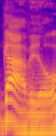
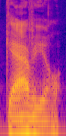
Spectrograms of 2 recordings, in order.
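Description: First: It is said in a put-on British accent. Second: It is said in a plain, everyday accent.

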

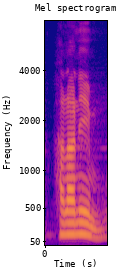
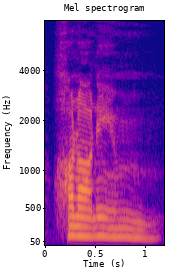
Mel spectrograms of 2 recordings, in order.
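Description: First: It is said plainly, in an ordinary voice. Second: It is said in a solemn, pious voice. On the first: An ordinary person is speaking. "그냥 우리처럼 하나님 이렇게 안 부르고" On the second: The speaker is showing off religious devotion. "억양도 아주 거룩하게 발음을 합니다"

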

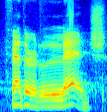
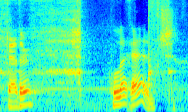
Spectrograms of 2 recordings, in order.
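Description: First: It is said fast, syllables run together. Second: It is said slowly, syllables apart.

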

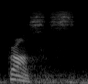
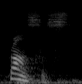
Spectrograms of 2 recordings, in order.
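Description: No difference in how they are said.

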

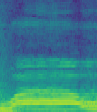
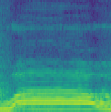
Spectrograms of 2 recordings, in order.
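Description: No difference in how they are said.

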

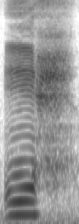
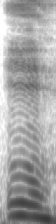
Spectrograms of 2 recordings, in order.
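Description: First: The h is harsh, squeezed from the throat. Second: The h is a light, breathy sound. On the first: The speaker calls it wrong. "bukan huruf ha" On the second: The speaker calls it right. "itu huruf h"

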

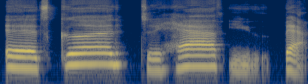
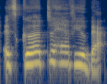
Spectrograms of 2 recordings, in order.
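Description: First: The sentence is said at a slower pace. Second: The sentence is said at a faster pace.

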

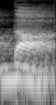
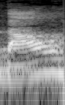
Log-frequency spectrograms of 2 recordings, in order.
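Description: First: The vowel stays a short plain 'uh'. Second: The vowel glides toward an 'o' sound. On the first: The speaker calls it right. "দা দা এভাবে বলতে হয়" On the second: The speaker calls it wrong. "উচ্চারণটা আসলে দাও না"

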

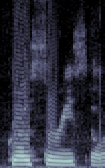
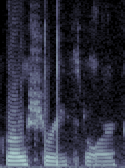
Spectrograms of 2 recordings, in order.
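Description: First: Grocery is said with an S sound. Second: Grocery is said with an SH sound. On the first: "with an S" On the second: "instead of an SH pronunciation"

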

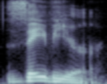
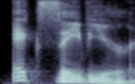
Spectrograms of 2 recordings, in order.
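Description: First: It does not begin with the letter X sound. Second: It begins with the sound of the letter X. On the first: The speaker calls it wrong. "not Xavier" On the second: The speaker calls it right. "Professor X's name is Xavier"

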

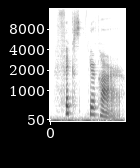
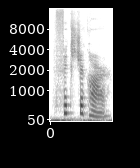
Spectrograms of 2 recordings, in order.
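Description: First: The T is held without being released. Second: The T and Y blend into a CH sound. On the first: "then the held T" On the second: "First, I'll do the CH"

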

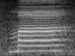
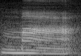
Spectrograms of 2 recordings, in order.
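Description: First: The syllable carries the first of four tones. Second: The syllable carries the third of four tones. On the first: The word means mother. "ma will have four tones" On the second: The word means horse. "ma will have four tones"

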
